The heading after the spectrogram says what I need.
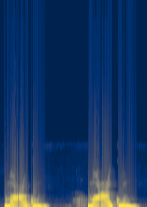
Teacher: ishar syafawi dibaca jelas terang tanpa dengung langsung ya tanpa dengungum la adalah dia sebagai khatul lisan atau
